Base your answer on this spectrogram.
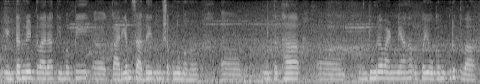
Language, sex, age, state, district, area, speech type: Sanskrit, female, 30-45, Maharashtra, Nagpur, urban, spontaneous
